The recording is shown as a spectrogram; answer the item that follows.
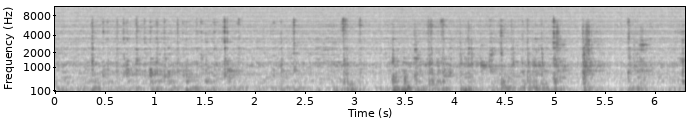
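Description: Faint typing on a computer keyboard: irregular light key clicks, with a sharper click about five seconds in.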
